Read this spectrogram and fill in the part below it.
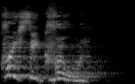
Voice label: Sight Lost Shout Soldier Mace Agent Female; Battle; Sinecure Melee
